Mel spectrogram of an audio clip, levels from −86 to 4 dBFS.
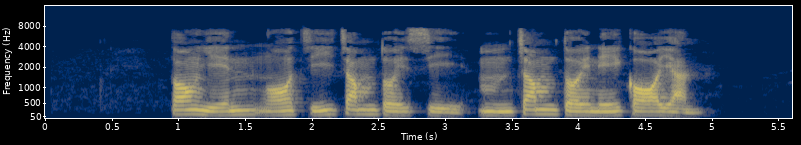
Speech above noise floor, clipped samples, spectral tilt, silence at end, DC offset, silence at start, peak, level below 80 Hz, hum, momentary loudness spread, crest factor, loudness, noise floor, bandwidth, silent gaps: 61 dB; under 0.1%; -5 dB/octave; 0.7 s; under 0.1%; 0.95 s; -2 dBFS; -62 dBFS; none; 9 LU; 18 dB; -18 LUFS; -79 dBFS; 7.8 kHz; none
